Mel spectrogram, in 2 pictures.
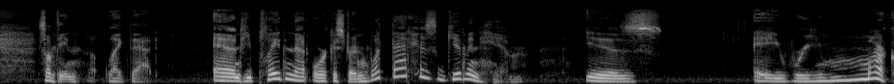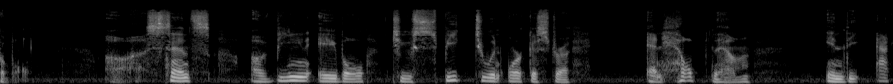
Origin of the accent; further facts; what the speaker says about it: New York, United States; And I'm a New Yorker.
